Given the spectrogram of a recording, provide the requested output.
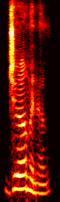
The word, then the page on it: germinal: Indian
